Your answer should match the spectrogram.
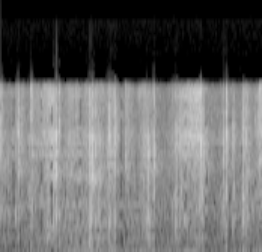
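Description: Paper rustling and crinkling in many quick, irregular crackles as folded sheets are pulled from an opened envelope and handled.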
